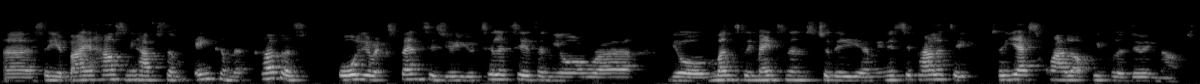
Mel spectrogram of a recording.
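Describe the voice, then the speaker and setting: A woman's voice: medium pitch, fairly even intonation. Chatty middle-aged woman on a dull call line. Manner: chatty, explains with quick examples. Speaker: real estate agent. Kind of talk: casual video call chat. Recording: slightly dull lo-fi call audio.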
